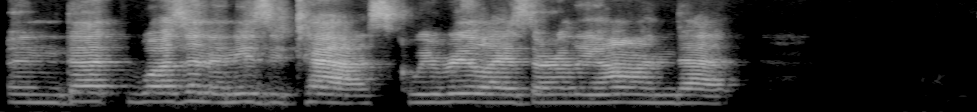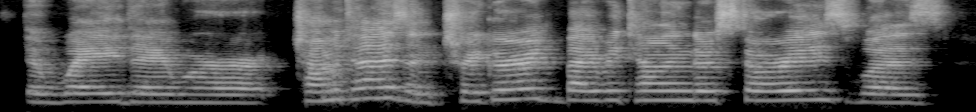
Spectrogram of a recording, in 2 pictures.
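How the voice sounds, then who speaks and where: A woman documentary producer speaking frankly and in a measured way in an interview. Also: medium pitch, steady tone, fairly bright tone. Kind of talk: remote interview answers. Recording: echoey room.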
